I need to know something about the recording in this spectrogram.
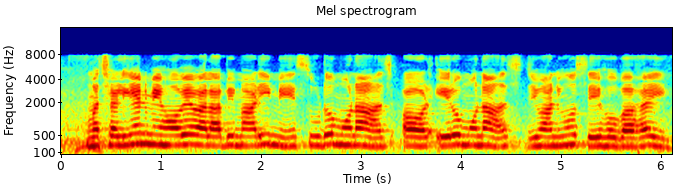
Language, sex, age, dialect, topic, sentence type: Magahi, female, 25-30, Western, agriculture, statement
